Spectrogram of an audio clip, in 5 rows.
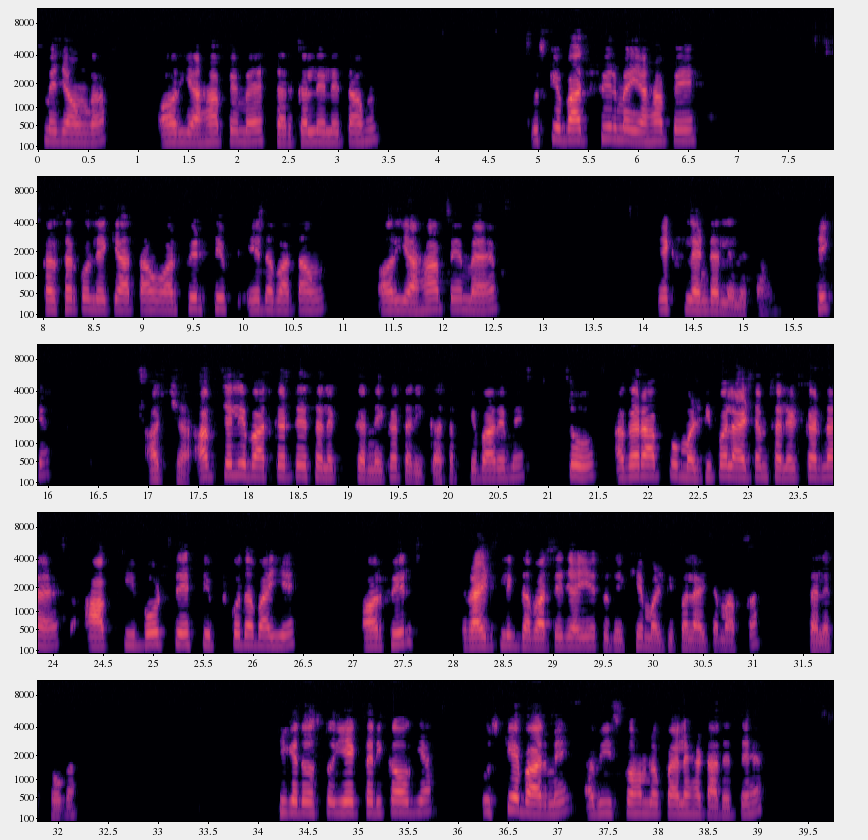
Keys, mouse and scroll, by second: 7.8-10.1 drag, 10.1 shift+a, 27.0-29.9 drag, 28.2 right click, 29.9-34.5 right drag, 34.5 click, 34.5 middle click, 39.3-39.7 right drag.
